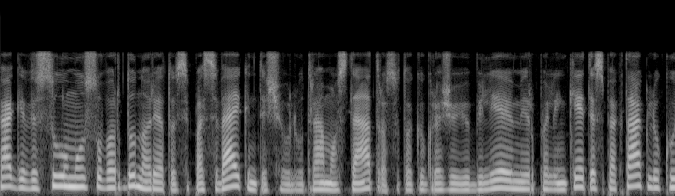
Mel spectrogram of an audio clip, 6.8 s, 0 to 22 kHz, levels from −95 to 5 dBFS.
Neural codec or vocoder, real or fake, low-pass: none; real; 7.2 kHz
